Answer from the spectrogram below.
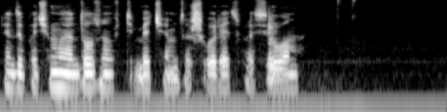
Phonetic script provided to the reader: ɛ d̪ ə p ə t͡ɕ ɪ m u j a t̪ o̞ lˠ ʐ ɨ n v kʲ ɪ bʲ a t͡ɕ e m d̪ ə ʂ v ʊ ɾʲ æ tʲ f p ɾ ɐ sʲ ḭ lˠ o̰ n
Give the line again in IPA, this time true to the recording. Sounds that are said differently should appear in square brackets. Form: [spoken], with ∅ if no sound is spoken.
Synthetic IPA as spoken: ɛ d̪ ə p ə t͡ɕ ɪ m u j a [d̪] o̞ lˠ ʐ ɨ n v [tʲ] ɪ bʲ a t͡ɕ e m [t̪] ə ʂ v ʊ ɾʲ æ tʲ [s] p ɾ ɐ sʲ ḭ lˠ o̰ n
